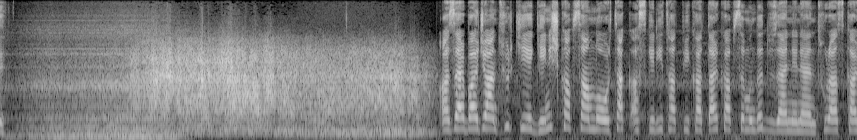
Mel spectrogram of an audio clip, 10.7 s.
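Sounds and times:
speech: 0.0s - 0.2s, 5.5s - 10.7s
F-16 fighter jets flying overhead: 0.0s - 5.5s.

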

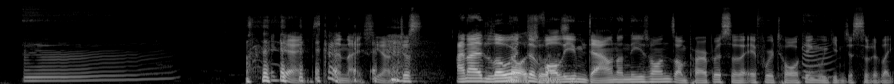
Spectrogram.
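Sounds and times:
long fart sound effect button: 0.1s - 1.9s, 8.0s - 8.4s
speech: 2.5s - 8.9s.

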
